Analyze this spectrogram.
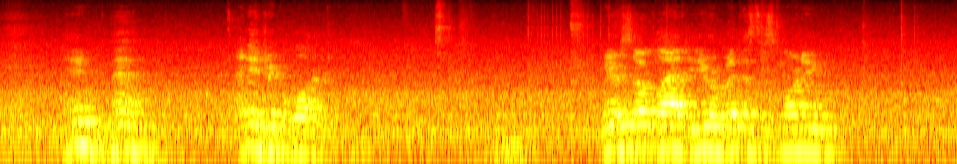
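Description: A man speaks into a microphone, heard through loudspeakers in a room with some echo.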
